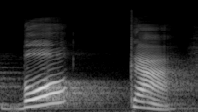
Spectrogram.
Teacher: Palavrinha boca, ela não é oxítona, ela é paroxítona. Por quê? Porque a sílaba tônica é no bo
